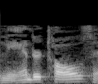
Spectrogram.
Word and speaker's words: Neanderthals: Some of the names that you'll see is Neanderthals or Neanderthals, actually in the German pronunciation.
